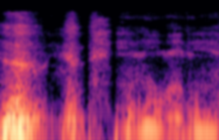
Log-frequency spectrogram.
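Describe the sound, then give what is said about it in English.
A voice mimics the heavy breathing of an obscene phone caller, a few loud, heaving, breathy rasps and groaning exhales in quick succession. “That's what he kind of sounded like with that breathing.”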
